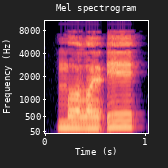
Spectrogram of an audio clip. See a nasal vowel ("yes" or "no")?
no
